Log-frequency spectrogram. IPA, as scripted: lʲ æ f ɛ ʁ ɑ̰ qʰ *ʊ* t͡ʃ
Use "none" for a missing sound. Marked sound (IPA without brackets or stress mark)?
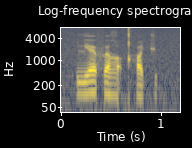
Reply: ʊ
